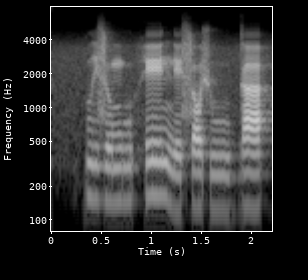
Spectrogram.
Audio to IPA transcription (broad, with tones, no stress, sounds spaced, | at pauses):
kʷ i˨ z ʊ˨ m u˨ h eː˦ n e˨ s ɔ˨ ʃ uː˨ ɡ a˦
